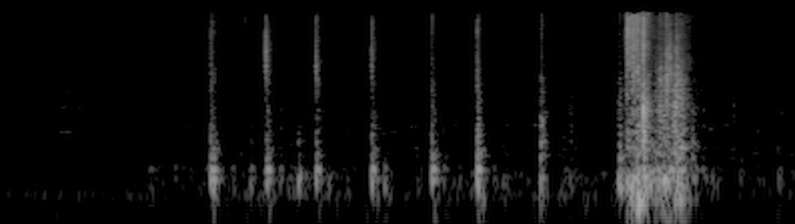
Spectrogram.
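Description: Cat pawing at the lid of a fabric storage box: a run of light, irregular taps and scrapes, then a louder scuffle about six seconds in.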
